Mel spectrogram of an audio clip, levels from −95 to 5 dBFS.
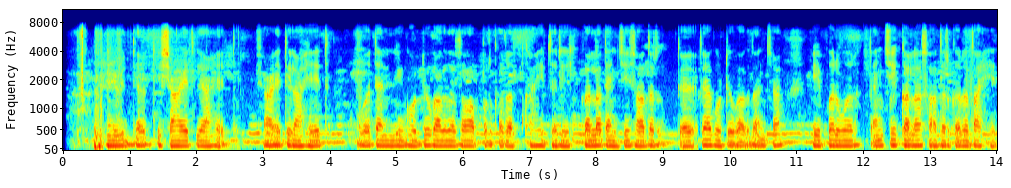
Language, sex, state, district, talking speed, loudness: Marathi, female, Maharashtra, Dhule, 120 wpm, -17 LUFS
